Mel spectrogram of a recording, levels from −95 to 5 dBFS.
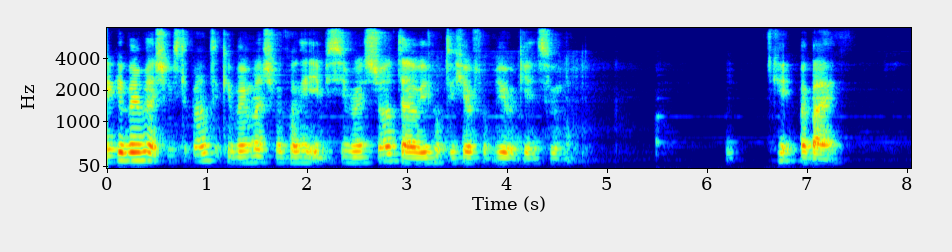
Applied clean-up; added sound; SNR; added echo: neural mask model DeepFilterNet 3.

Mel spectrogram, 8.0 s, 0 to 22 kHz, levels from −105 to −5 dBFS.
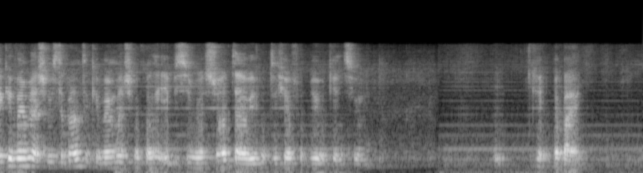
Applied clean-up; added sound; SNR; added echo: neural separator model SepFormer DNS4.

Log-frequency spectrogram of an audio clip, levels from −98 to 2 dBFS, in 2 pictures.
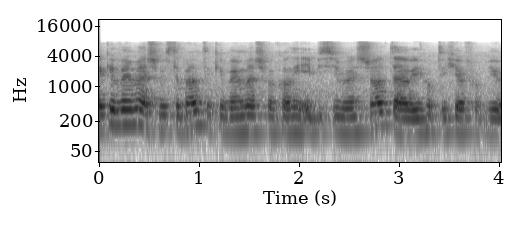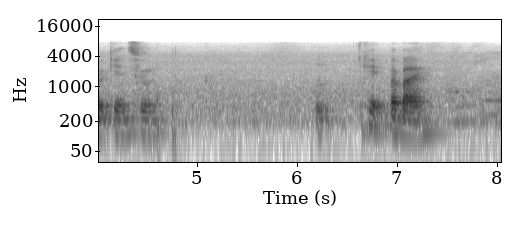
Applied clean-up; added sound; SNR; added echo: none; none; none; none.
